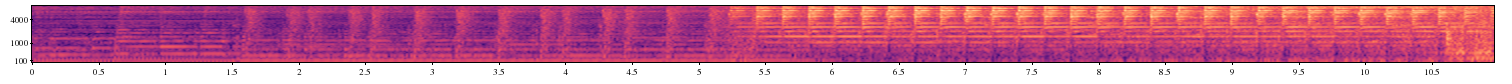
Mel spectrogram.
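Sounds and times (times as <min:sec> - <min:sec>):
snowplow train rapid beat: 0:05.1 - 0:10.9
steady high tones: 0:05.2 - 0:10.9.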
